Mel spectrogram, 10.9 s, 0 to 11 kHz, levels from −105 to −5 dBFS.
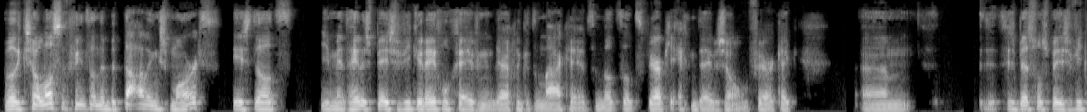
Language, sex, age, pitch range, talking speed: Dutch, male, 30-49, 90-110 Hz, 205 wpm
